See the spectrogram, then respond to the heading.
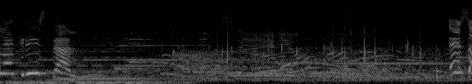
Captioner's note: light applause and murmurs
